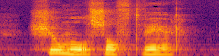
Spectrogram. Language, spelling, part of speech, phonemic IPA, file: Dutch, sjoemelsoftware, noun, /ˈʃuməlˌsɔftwɛːr/, Nl-sjoemelsoftware.ogg
- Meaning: software that skews test results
